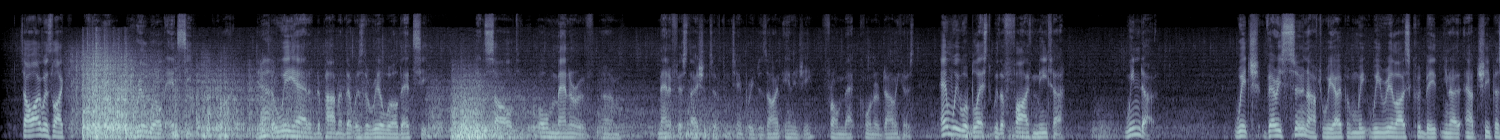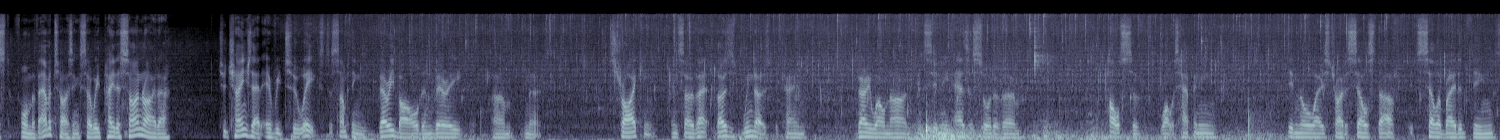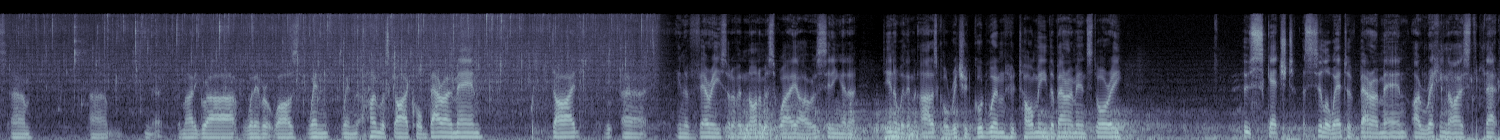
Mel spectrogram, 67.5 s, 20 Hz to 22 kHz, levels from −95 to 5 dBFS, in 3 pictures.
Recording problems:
rain or running water; loud; throughout; 3 dB below the speech

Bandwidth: 14.5 kHz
